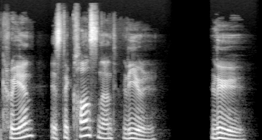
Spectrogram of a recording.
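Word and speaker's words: ㄹ: This consonant is often romanized as an R or an L, but there isn't an equivalent sound in English. 라마. This sound is actually somewhere between an L and an R sound. When pronouncing this sound, your tongue should strike the gum ridge behind your upper teeth in a quick, rapid motion.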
